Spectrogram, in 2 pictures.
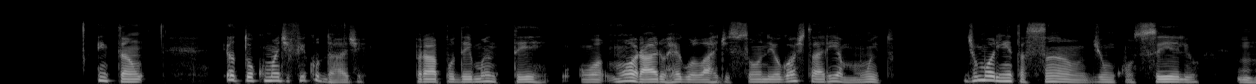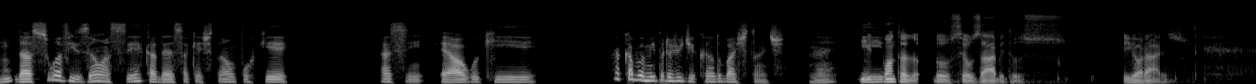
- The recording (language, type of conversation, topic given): Portuguese, advice, Como posso manter um horário de sono regular?
- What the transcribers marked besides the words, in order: tapping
